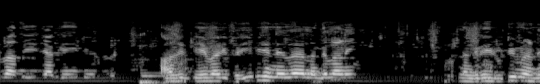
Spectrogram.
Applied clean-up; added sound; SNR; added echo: classical method spectral subtraction.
